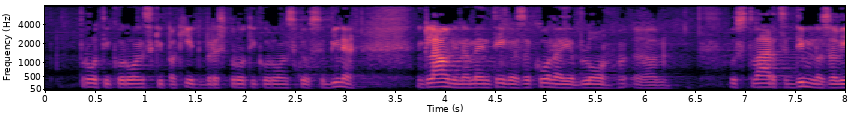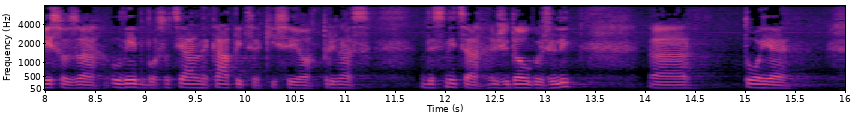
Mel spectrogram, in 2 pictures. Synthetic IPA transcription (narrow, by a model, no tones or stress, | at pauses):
pɾoːt̪ikɔɾoːnskipakʰeːt̪bɾɛspɾoːt̪ikɔɾoːnskɛusɛbiːnɛɡlawninamɛnt̪eːɡazakoːnajɛblo | ust̪ʋaɾt̪d̪imnɔzaʋeːsɔzauʋeːd̪bɔsɔtsjaːlnɛkaːpit̪sɛkisɛjɔpɾinasd̪ɛsnit̪saʒed̪ɔwɡɔʒɛli | ə | t̪oːjɛ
